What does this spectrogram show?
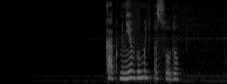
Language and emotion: Russian, neutral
